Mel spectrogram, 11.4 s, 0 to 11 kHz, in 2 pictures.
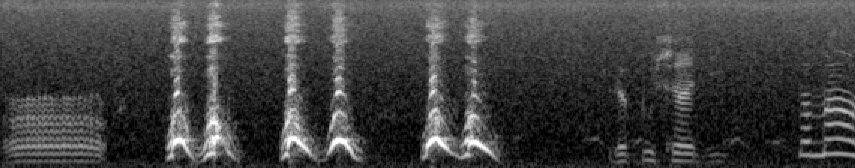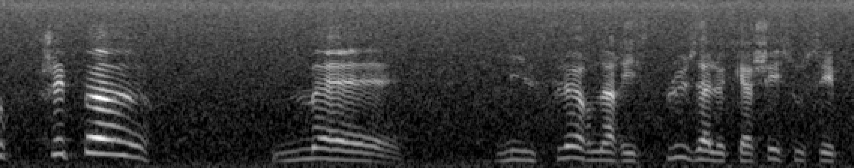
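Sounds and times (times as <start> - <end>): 
speech: 0.0 - 0.3, 4.2 - 6.8, 7.5 - 11.3
dog barking: 0.0 - 5.4.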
